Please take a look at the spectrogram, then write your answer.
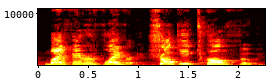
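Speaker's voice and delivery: high, loud, savoring the last words; teacher's announcement. A narrator's reading. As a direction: stretch out the awful reveal. Teacher's gleeful awful reveal.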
